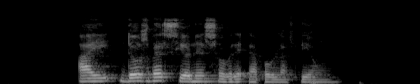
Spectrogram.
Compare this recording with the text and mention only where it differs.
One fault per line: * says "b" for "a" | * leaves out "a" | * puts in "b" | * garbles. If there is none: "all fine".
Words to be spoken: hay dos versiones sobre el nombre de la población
* leaves out "el nombre de"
